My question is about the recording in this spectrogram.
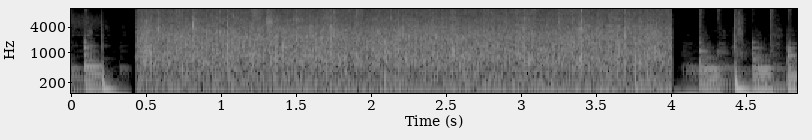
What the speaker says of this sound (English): some dramatic music, and the sound of rainfall.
